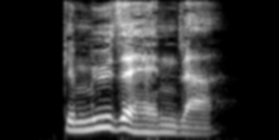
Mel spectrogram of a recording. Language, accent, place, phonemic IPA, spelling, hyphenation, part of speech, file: German, Germany, Berlin, /ɡəˈmyːzəˌhɛndlɐ/, Gemüsehändler, Ge‧mü‧se‧händ‧ler, noun, De-Gemüsehändler.ogg
- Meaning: greengrocer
